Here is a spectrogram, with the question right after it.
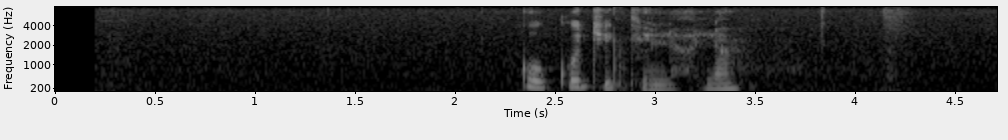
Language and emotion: Russian, neutral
